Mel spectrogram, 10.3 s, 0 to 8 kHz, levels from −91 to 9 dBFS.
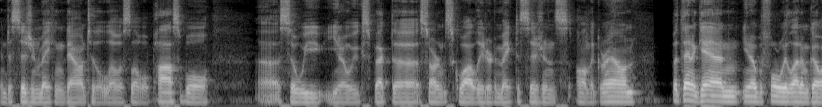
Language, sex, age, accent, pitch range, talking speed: English, male, 20-39, American, 95-110 Hz, 205 wpm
